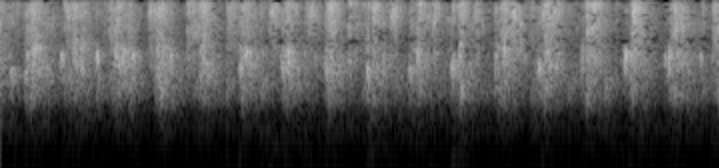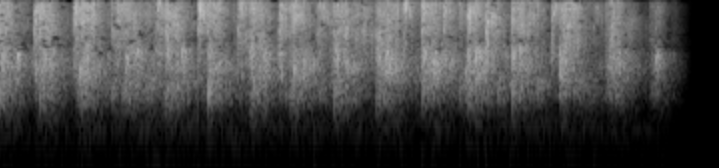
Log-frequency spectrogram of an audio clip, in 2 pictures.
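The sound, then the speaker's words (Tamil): Sustained group applause from many people clapping steadily for about ten seconds, dense and even in loudness, with no voices above it, before it stops abruptly. Union Cabinet ministers stand and applaud Prime Minister Narendra Modi at the start of a cabinet meeting in New Delhi. “இன்று புதுதில்லியில் அமைச்சரவை கூட்டம் தொடங்கியதும் பிரதமர் திரு நரேந்திர மோடிக்கு அமைச்சர்கள் அனைவரும் எழுந்து நின்று கரகோஷம் எழுப்பி வாழ்த்துக்களை தெரிவித்தனர்.”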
